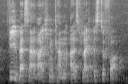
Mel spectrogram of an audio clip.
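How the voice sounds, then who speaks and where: Audible room echo around a male speaker. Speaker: teacher. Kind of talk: educational vlog talk. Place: classroom.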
